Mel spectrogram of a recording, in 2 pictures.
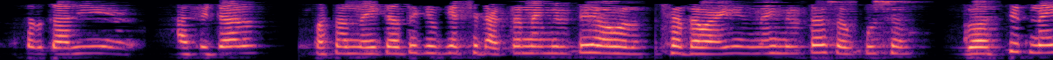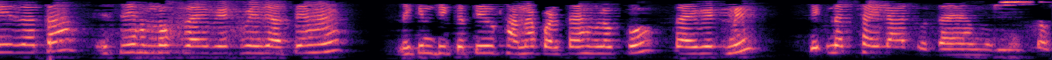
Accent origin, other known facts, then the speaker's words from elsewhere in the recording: Uttar Pradesh, India; मेरे गांव का नाम जिंगनौड़ी है, मेरे जिले का नाम मिर्जापुर है, उम्र 30 साल है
